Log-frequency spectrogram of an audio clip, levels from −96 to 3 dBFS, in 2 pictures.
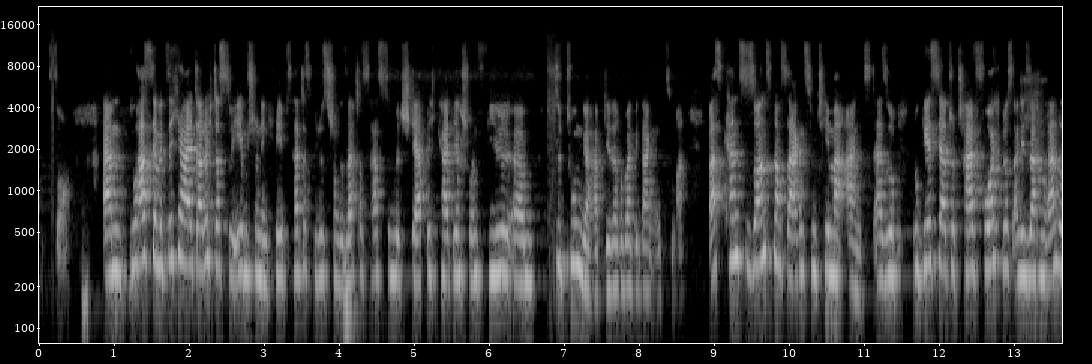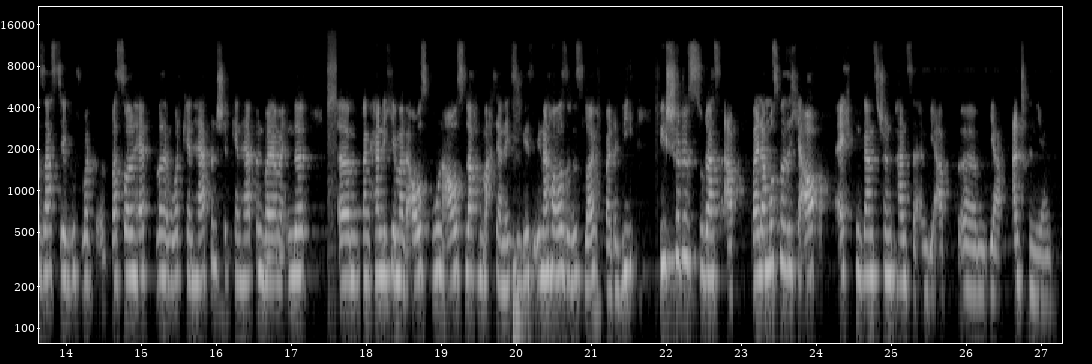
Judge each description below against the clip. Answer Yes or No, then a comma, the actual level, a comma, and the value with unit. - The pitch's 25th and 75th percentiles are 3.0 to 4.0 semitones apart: No, narrow, 2.4 semitones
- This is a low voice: No, high, 240 Hz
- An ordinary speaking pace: No, fast, 250 wpm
